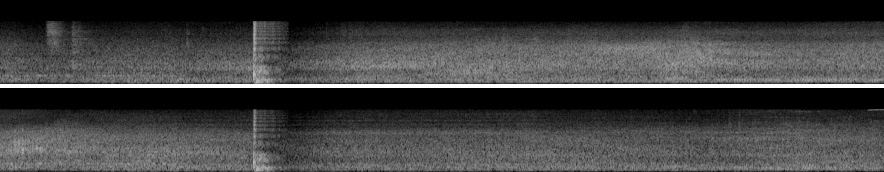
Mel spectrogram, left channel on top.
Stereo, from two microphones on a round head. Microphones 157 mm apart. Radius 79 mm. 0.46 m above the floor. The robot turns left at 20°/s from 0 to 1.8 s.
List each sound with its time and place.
2.5 s a door slam: 30° left (ahead or behind)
